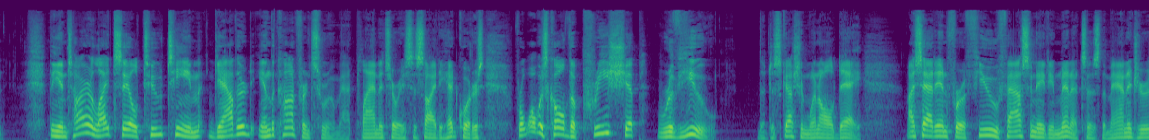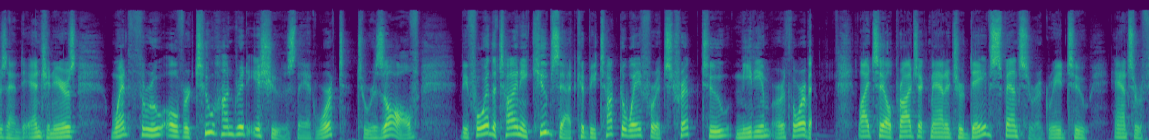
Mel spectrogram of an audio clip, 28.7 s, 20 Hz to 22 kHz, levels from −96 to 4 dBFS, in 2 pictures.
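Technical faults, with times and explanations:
24.50 s, CD skip: the speech cuts out for only about 4 ms with a small tick, then resumes from a different place on the disc because the laser has jumped to another turn of the spiral, after a knock or a surface flaw. Unlike a plain dropout or a digital click, the gap itself is tiny, but the speech after it does not continue where it left off. It lurches abruptly forward or back.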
